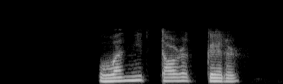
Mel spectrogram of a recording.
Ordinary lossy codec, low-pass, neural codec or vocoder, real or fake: MP3, 32 kbps; 5.4 kHz; codec, 16 kHz in and 24 kHz out, 0.4 kbps, LongCat-Audio-Codec, fine tuned four codebook decoder; fake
